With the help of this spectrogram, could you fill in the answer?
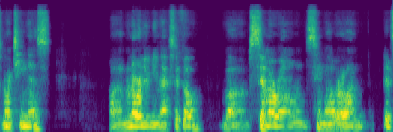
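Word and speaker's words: Cimarron: My mother was is was Martinez, Dietress Martinez, northern New Mexico, Simaron, Simaron, did say it correctly.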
